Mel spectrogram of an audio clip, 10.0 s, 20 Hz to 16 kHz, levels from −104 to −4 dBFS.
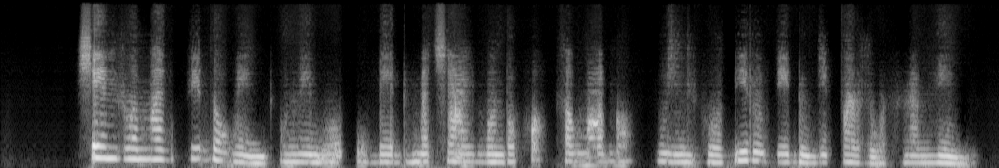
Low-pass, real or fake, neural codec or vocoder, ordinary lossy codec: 14.4 kHz; fake; codec, 44.1 kHz, 0.9 kbps, DAC; none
